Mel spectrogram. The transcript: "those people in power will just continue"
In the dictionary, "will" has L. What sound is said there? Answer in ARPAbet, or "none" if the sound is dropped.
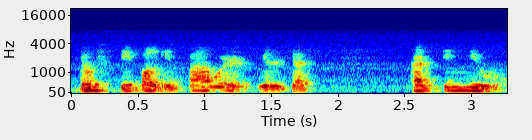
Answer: L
